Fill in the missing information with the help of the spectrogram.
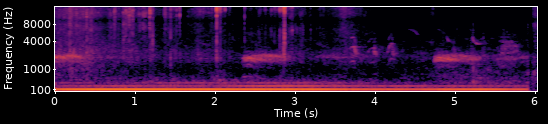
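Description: Crows cawing three times over a steady low hum; the hum cuts off suddenly just before the end.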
